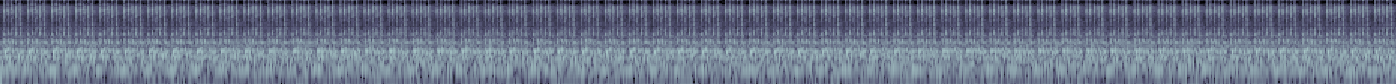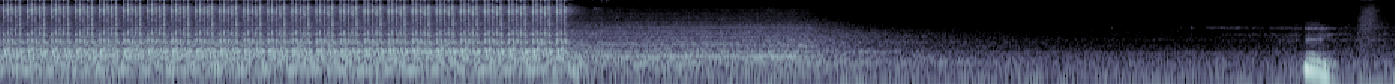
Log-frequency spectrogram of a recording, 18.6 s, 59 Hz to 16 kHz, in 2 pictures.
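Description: A GM L67 supercharged V6 idles steadily during a fuel injector flow test, a close, even hum that cuts off abruptly near the end, leaving a faint fading tail and one brief knock.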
